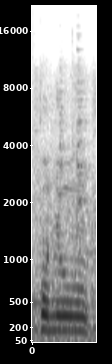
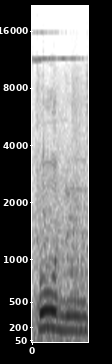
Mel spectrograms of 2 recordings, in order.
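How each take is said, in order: Both takes have the same delivery.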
